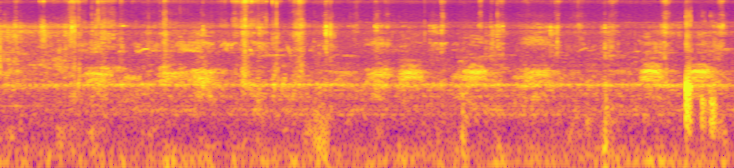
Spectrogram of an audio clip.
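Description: Crows cawing repeatedly, with a faint steady high tone and scattered light clicks underneath.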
